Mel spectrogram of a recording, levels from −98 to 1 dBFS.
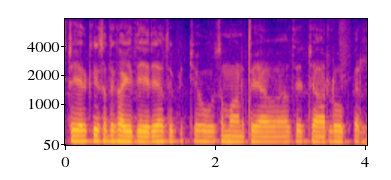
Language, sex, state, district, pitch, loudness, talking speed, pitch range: Punjabi, male, Punjab, Kapurthala, 120 Hz, -17 LUFS, 205 wpm, 120-125 Hz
